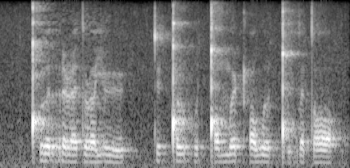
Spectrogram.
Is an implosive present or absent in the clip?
absent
